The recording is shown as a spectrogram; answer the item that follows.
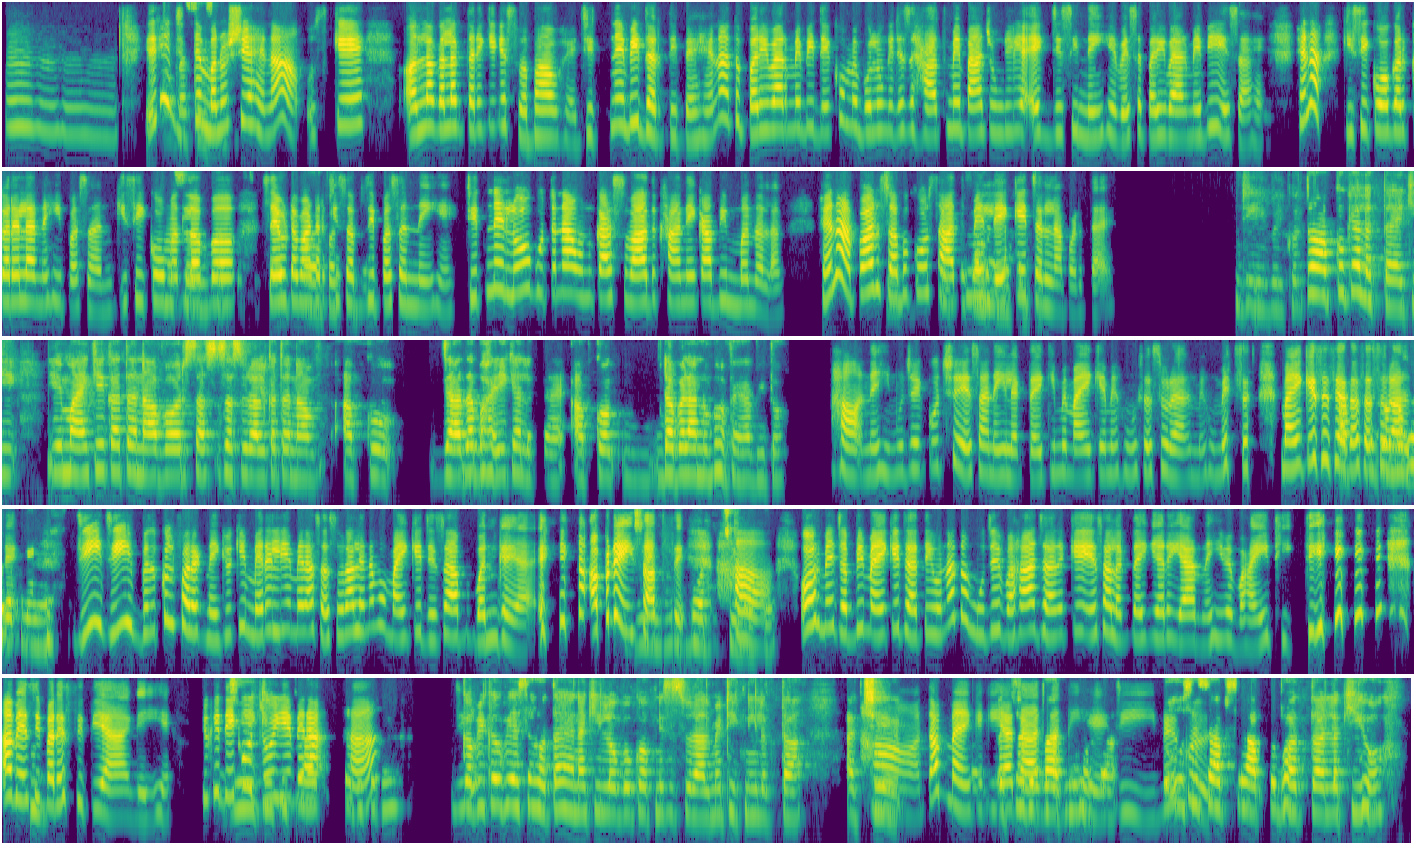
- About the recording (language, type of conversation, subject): Hindi, unstructured, आप अपने परिवार में खुशियाँ कैसे बढ़ाते हैं?
- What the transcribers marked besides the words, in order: other background noise; in English: "डबल"; laughing while speaking: "मैं स"; laughing while speaking: "हैं"; chuckle; chuckle; tapping; in English: "लकी"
